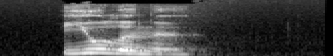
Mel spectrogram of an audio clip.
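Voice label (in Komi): "юлыны", Komi, female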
